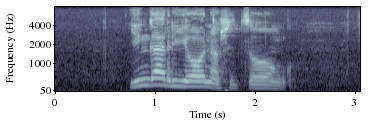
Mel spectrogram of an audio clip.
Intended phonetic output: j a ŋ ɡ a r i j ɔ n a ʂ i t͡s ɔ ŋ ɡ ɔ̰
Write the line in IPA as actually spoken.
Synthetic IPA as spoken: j i ŋ ɡ a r i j ɔ n a ʂ i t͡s ɔː ŋ ɡ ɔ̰

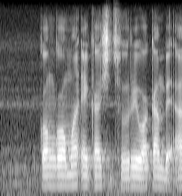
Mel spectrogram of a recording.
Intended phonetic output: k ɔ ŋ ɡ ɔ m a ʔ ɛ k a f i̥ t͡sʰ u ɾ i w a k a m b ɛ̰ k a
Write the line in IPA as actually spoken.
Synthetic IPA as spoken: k ɔ ŋ ɡ ɔ m a ʔ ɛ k a ʃ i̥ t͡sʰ u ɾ i w a k a m b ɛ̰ ʔ a

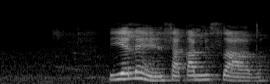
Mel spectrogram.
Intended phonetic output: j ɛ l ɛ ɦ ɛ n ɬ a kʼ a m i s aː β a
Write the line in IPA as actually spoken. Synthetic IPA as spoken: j ɛ l ɛ ɦ ɛ n ɬ a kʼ a m i s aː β a

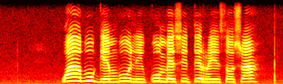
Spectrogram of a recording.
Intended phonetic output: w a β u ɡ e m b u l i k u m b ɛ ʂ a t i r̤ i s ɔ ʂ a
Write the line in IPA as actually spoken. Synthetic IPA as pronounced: w a β u ɡ e m b u l i k u m b ɛ ʂ i t i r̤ i s ɔ ʂ a

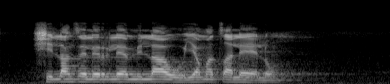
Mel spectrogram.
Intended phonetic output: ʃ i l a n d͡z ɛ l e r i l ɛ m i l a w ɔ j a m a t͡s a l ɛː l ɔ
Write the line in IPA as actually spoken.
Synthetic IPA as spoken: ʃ i l a n d͡z ɛ l e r i l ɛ m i l a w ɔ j a m a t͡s a l ɛː l ɔ

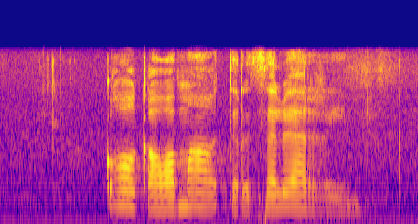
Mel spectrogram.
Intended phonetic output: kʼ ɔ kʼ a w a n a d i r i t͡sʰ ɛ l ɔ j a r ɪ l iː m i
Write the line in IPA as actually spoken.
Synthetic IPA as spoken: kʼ ɔ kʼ a w a m a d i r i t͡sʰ ɛ l ɔ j a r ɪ r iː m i

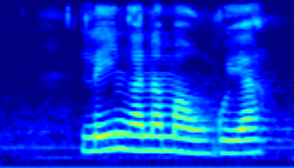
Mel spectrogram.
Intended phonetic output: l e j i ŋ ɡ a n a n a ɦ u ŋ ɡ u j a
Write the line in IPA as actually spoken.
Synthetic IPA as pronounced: l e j i ŋ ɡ a n a m a ɦ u ŋ ɡ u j a

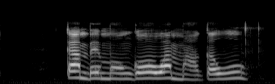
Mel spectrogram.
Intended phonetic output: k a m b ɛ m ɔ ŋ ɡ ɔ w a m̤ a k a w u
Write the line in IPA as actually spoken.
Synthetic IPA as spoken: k a m b ɛ m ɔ ŋ ɡ ɔ w a m̤ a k a w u

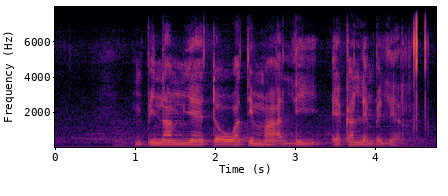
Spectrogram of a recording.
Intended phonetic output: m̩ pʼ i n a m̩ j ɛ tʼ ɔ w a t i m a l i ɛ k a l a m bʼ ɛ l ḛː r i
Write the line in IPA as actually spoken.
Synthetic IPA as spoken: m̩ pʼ i n a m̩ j ɛ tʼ ɔ w a t i m a l i ɛ k a l ɛ m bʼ ɛ l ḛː r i

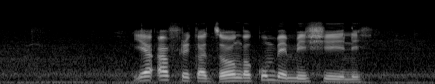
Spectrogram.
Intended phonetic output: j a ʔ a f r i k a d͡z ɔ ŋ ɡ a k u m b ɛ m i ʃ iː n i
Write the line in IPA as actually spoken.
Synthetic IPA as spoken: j a ʔ a f r i k a d͡z ɔ ŋ ɡ a k u m b ɛ m i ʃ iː n i

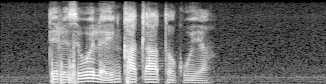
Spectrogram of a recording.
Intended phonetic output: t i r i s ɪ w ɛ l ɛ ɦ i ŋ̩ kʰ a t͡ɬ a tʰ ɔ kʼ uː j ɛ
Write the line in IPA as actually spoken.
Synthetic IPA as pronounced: t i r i s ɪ w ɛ l ɛ ɦ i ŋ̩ kʰ a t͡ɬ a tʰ ɔ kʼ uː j a

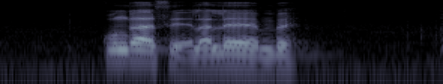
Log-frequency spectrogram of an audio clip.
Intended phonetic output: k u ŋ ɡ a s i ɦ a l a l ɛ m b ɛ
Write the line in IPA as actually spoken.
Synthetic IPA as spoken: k u ŋ ɡ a s i ɦ ɛ l a l ɛː m b ɛ

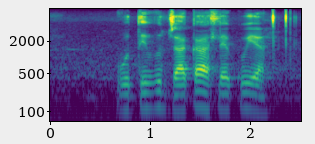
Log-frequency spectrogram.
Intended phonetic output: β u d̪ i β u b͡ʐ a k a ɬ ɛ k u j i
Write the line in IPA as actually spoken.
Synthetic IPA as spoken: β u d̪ i β u b͡ʐ a k a ɬ ɛ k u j a

